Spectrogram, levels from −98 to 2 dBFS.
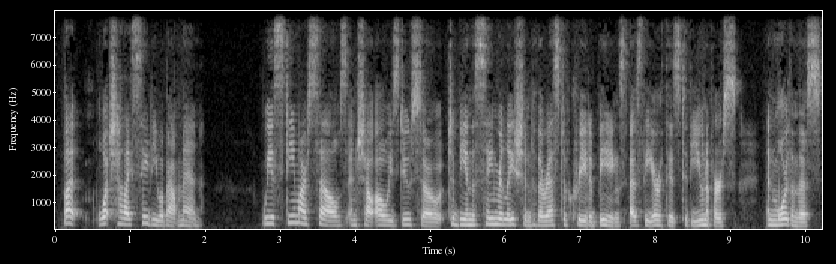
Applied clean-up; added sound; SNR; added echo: none; none; none; none.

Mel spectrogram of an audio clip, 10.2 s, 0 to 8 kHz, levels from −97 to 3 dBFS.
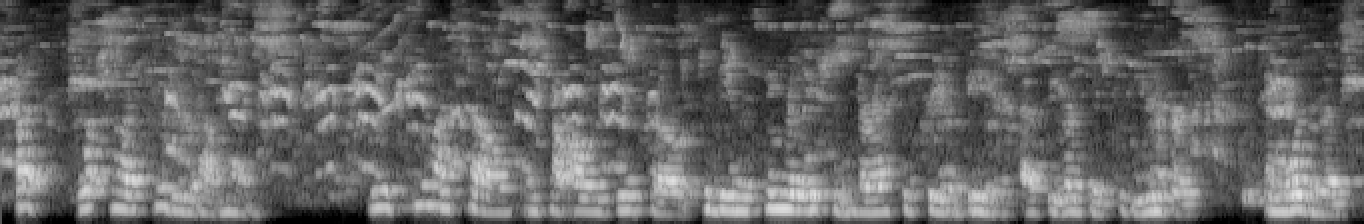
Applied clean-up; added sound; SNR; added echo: classical method WPE with log-MMSE.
